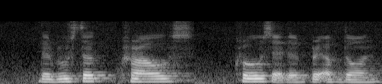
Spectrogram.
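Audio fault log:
0.00–0.38 s and 1.94–2.36 s, comfort noise in place of the background: during these pauses, lasting 379 ms and 420 ms, the room's real background gives way to a smooth, featureless hiss about 5 dB and about 3 dB quieter. The likely cause is discontinuous transmission, with the receiver synthesising noise to fill the gap. On a spectrogram the textured background turns to an even, grainy wash below 8 kHz; the waveform shows a slightly thinner, uniform band.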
